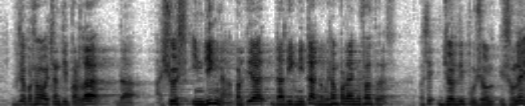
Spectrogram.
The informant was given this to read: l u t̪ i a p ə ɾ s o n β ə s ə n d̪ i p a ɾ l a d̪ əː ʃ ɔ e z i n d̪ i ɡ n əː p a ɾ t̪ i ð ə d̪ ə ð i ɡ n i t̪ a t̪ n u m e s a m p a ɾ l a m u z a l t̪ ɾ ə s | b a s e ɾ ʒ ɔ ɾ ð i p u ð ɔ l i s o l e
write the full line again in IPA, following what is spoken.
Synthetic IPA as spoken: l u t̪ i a p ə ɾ s o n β a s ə n t̪ i p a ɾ l a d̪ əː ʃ ɔ e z i n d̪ i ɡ n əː p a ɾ t̪ i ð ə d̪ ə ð i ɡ n i t̪ a t̪ n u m e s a m p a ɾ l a n u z a l t̪ ɾ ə s | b a s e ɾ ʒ ɔ ɾ ð i p u ʒ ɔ l i s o l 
